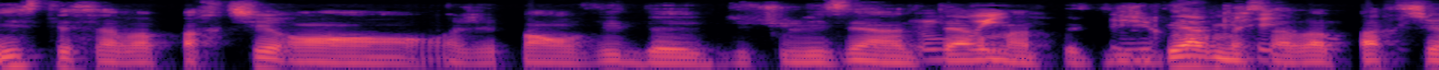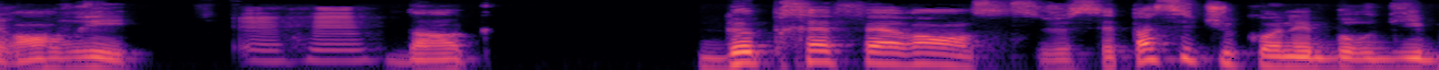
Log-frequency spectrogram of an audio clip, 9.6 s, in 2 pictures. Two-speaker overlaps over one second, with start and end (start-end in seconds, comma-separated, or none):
3.0-4.3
